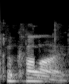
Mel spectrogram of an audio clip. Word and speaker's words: pecan: She says pecan, and I can't. I'm from the South, and I'm It's Southwest. pecan. It's pecan. I'm sorry. But I hear it here pronounced both ways.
